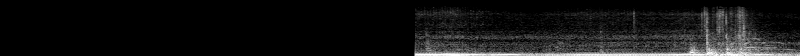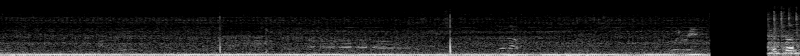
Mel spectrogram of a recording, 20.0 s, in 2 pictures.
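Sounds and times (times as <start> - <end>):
car engine idling: 5.2 - 18.9, 19.6 - 20.0.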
